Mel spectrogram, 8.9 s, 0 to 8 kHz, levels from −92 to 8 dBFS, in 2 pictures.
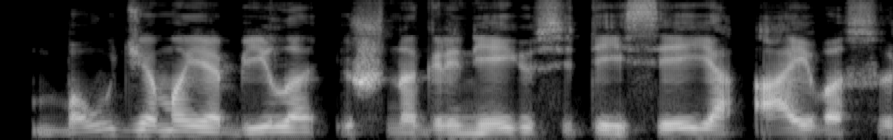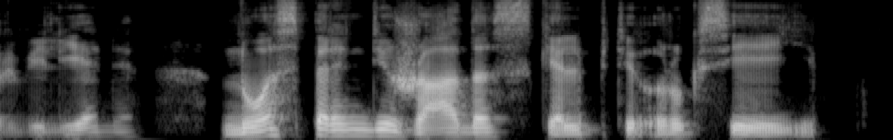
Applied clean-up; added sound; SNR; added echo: none; none; none; none.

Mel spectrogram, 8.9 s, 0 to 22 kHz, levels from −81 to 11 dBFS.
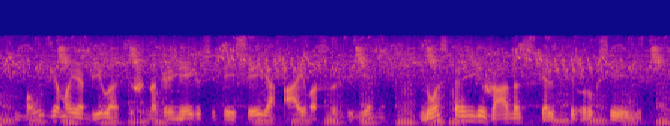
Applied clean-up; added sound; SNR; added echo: none; Bird; 5 dB; none.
